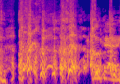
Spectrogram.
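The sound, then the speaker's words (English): A voice imitates a woman's quick, rhythmic coughs in a pogo-like rhythm, several loud bursts in a row with short gaps. “So when she coughed, it was like a pogo rhythm.”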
